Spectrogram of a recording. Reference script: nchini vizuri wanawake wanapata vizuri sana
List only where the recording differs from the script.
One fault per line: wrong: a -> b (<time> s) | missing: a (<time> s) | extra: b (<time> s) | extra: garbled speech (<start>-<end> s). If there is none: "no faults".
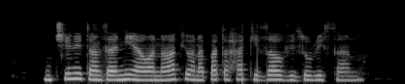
wrong: vizuri -> tanzania (0.8 s)
extra: haki zao (2.3 s)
